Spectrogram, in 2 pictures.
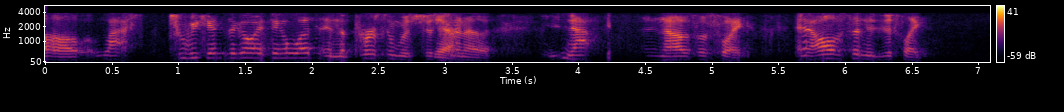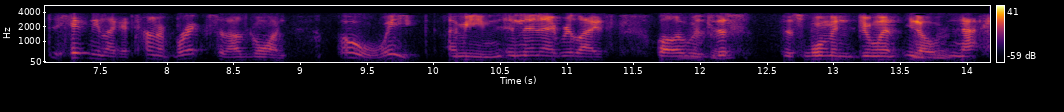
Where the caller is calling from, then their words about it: Michigan, United States; I'm calling from Michigan.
